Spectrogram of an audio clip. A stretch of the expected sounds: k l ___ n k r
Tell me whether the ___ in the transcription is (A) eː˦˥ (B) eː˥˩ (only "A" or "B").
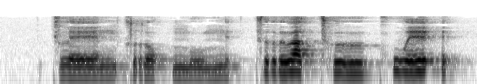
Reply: A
